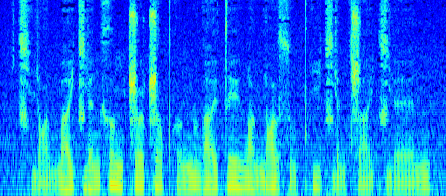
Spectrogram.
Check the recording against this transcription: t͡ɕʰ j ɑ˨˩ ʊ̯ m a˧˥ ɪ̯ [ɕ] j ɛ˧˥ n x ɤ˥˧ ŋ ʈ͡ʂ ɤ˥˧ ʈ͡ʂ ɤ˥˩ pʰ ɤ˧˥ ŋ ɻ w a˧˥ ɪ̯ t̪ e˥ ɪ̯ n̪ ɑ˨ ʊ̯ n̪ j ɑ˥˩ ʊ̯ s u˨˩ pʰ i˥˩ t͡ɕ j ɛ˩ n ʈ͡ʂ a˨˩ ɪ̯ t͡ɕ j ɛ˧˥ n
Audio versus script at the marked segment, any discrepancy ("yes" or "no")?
yes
